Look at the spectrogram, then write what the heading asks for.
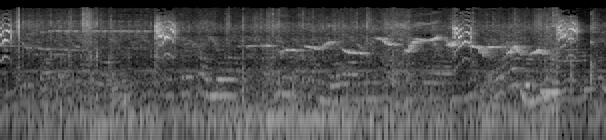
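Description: Small birds chirping and twittering in short gliding calls, with brief flutters of wings or rustling about one and a half seconds in and again near the end.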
